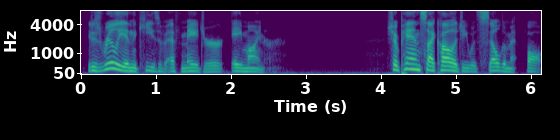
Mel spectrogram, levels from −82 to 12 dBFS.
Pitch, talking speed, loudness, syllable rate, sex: 165 Hz, 155 wpm, -19 LUFS, 5.4 syllables/s, female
